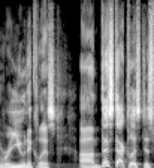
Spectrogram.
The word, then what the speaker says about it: Reuniclus: Uh is going to be Renuculus. Uh uh Reuniclus rather. I always say it wrong. Reunicless.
